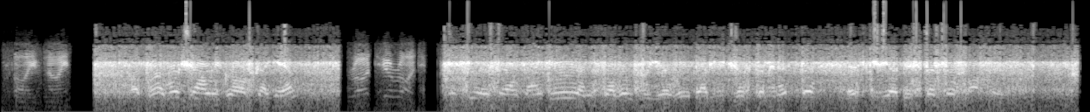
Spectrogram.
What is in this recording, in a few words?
qso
